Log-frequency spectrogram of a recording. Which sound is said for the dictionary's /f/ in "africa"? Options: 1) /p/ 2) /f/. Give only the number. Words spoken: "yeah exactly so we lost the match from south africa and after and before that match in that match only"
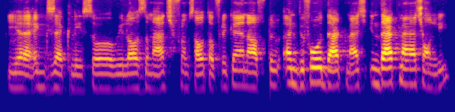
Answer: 2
